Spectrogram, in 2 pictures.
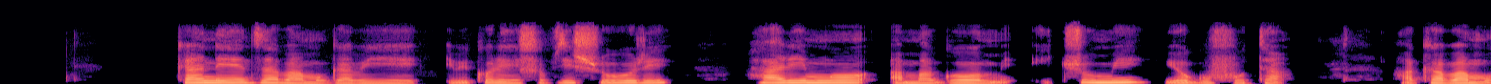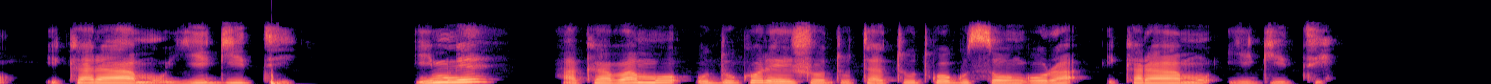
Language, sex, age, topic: Rundi, female, 36-49, education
